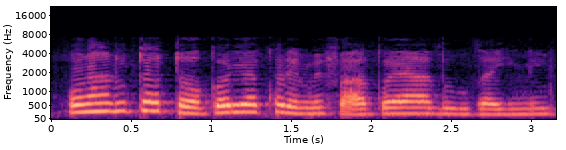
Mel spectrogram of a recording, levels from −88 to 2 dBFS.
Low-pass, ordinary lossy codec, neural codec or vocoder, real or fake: 7.2 kHz; AAC, 32 kbps; codec, 16 kHz, 4 kbps, FunCodec, trained on LibriTTS, 50 frames a second; fake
